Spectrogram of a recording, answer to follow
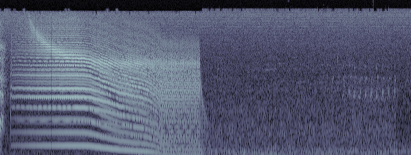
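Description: Synthesizer sound effect for a ball falling from a height: one rich tone that holds steady for about a second, then slides down in pitch, holds low briefly and cuts off suddenly about three seconds in.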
